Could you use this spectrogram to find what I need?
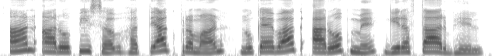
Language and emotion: Maithili, neutral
